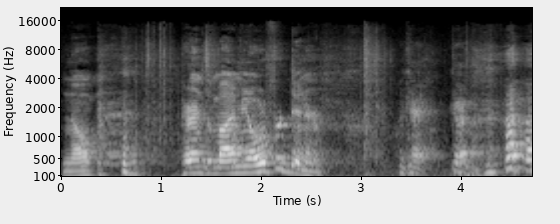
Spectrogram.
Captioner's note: laughs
